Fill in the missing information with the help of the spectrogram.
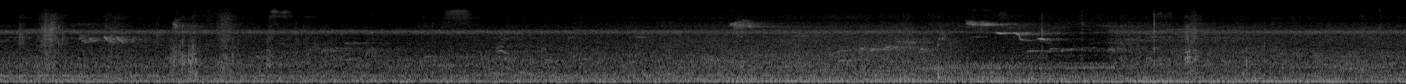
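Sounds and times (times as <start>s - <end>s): high insect drone: 0.0s - 14.0s
bird chirps: 8.4s - 11.5s.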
